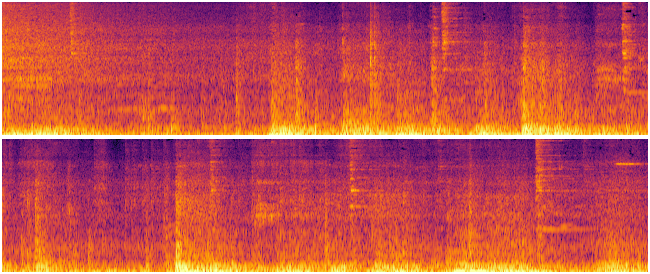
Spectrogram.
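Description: Passing rake of NMG automobile carrier coaches, old passenger coaches converted to carry cars: the wheels rumble on the rails with irregular clickety-clack over the rail joints.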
